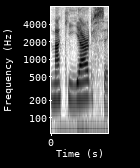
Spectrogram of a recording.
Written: maquillarse

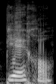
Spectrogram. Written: viejo

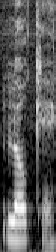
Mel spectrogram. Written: lo que

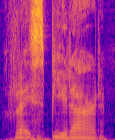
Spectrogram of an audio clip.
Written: respirar

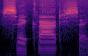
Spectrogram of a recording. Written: secarse

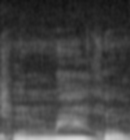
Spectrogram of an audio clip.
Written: conmigo

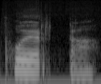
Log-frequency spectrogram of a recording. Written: puerta

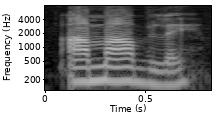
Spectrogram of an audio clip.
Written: amable

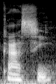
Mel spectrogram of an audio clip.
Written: casi

